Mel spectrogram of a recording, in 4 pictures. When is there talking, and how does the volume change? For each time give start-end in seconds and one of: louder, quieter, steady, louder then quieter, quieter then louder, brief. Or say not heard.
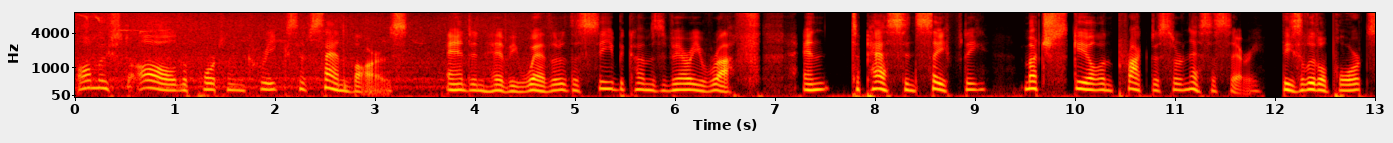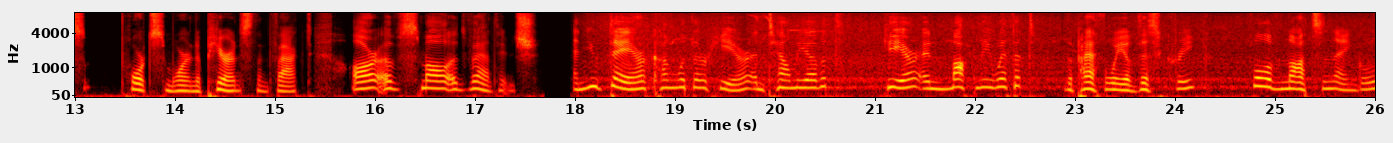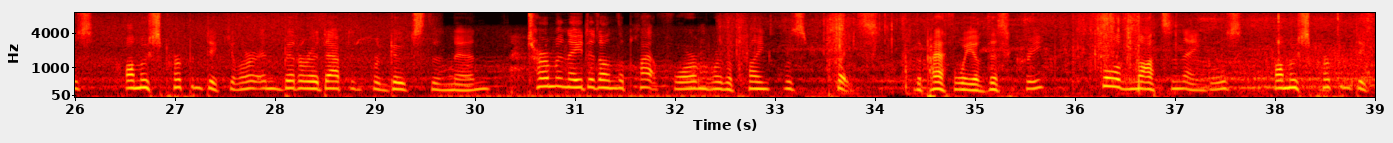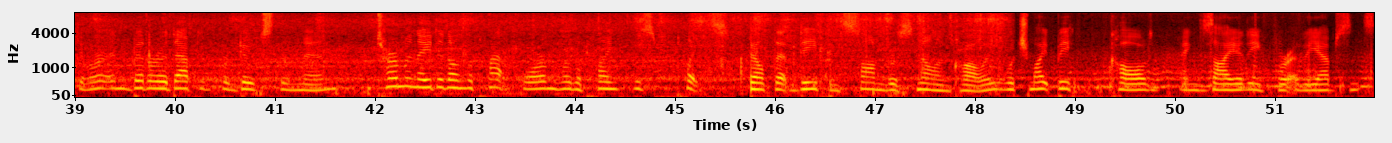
0.0-51.9 steady.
